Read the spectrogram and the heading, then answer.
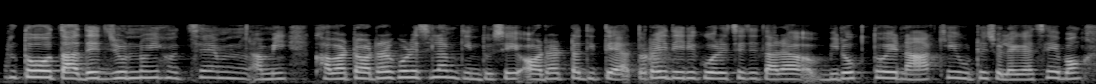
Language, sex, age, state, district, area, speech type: Bengali, female, 30-45, West Bengal, Nadia, rural, spontaneous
